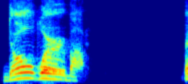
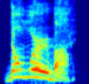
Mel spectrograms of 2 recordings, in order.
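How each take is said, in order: First: Lazy, slow, easy reassurance; slow drawn-out reassurance. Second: Said in the usual way. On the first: Shown as a demonstration. Slow teasing reassurance to a worried passenger. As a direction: stretch every word out slowly. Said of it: "repeated slowly, drawn out". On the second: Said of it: "repeats reassurance".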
